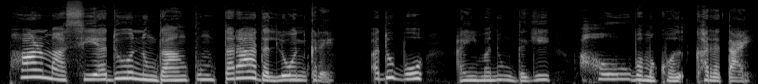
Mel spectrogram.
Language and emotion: Manipuri, fearful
